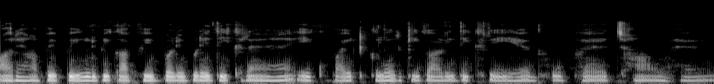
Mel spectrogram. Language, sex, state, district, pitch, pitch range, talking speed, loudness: Hindi, female, Uttar Pradesh, Jyotiba Phule Nagar, 180 Hz, 125-185 Hz, 175 wpm, -19 LUFS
